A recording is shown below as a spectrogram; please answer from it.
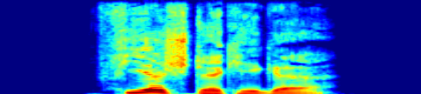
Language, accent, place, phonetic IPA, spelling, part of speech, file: German, Germany, Berlin, [ˈfiːɐ̯ˌʃtœkɪɡə], vierstöckige, adjective, De-vierstöckige.ogg
- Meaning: inflection of vierstöckig: 1. strong/mixed nominative/accusative feminine singular 2. strong nominative/accusative plural 3. weak nominative all-gender singular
